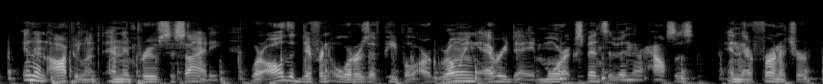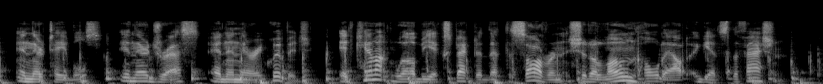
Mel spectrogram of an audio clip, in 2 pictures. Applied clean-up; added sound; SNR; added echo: classical method log-MMSE.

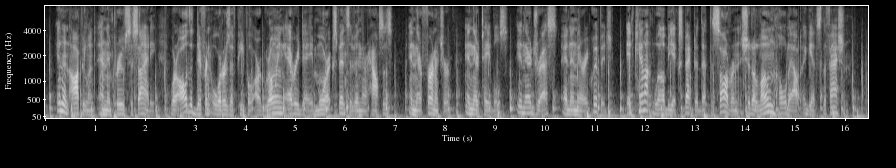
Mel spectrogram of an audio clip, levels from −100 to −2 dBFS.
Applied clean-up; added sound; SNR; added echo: none; Run; 10 dB; none.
